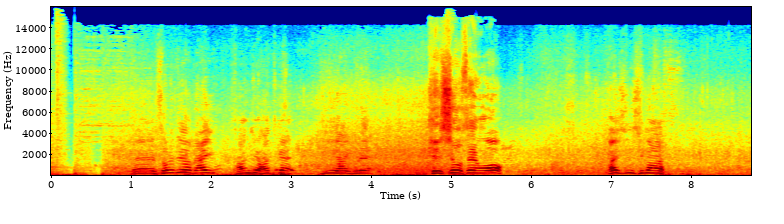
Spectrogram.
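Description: An older man talks loudly and with animation.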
